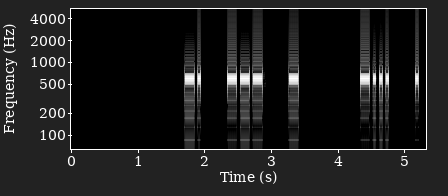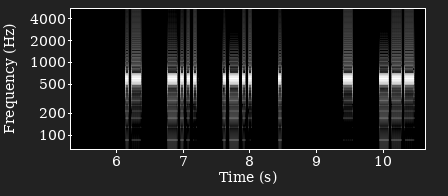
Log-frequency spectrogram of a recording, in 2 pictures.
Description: Morse code, heard as a keyed tone, about 25 wpm, spaced as for 15 wpm, 600 Hz. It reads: NOT BE ABLE TO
